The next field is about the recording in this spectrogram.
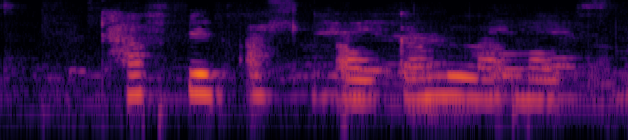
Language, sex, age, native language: Icelandic, female, 10, Icelandic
